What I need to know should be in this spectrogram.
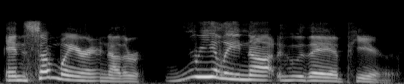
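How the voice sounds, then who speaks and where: A man's voice: sits high, wildly swooping pitch, unhurried, dry recording, dull audio. A man playing a tabletop roleplaying game, chatting casually in a hesitant, wry way with some swearing.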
